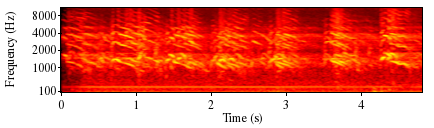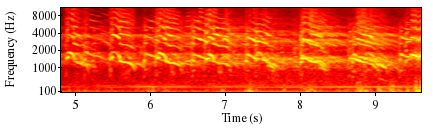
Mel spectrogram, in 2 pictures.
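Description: A flock of birds calling, many short overlapping calls one after another with no break, over a faint steady low hum.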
